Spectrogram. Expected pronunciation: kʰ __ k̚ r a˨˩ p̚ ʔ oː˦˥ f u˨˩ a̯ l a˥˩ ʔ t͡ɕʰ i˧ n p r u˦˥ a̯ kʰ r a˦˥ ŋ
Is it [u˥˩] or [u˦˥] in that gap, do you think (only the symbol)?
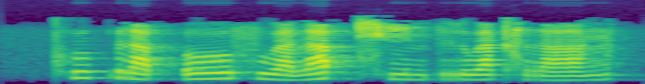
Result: u˦˥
